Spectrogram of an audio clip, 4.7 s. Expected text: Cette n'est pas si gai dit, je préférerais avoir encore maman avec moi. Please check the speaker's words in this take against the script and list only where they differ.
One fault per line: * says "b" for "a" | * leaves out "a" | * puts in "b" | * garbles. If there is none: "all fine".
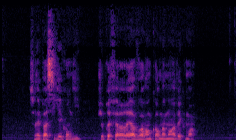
* says "Ce" for "Cette"
* puts in "qu'on"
